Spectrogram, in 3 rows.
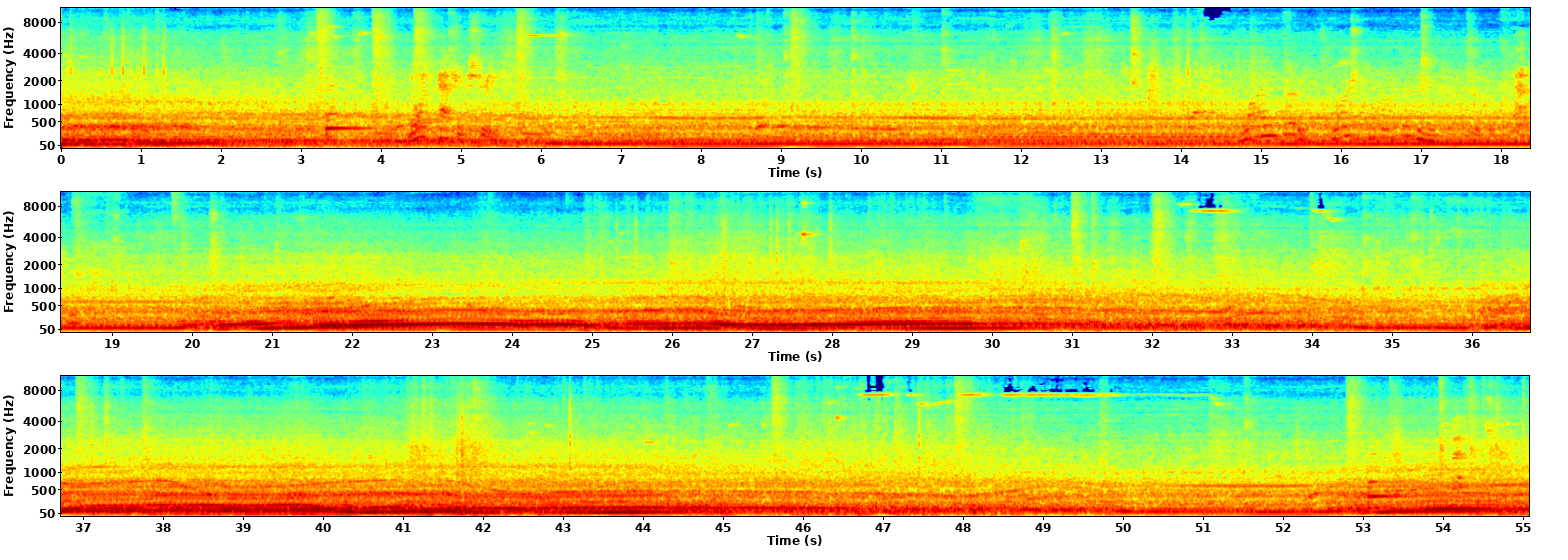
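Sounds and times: bus engine accelerating: 0.0 - 55.0.

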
